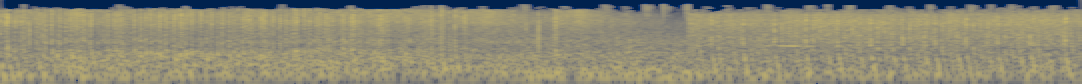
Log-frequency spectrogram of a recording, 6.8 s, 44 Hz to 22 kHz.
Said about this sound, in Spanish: El último castillo de fuegos artificiales de estas fiestas a la 1 de la madrugada de la mano de Pirotecnia Mediterráneo. Y este año, como novedad, junto al Palau de Lesas Reina Sofía, 2.000 kilos de pólvora que iluminarán el cielo durante 19 minutos.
